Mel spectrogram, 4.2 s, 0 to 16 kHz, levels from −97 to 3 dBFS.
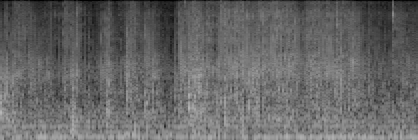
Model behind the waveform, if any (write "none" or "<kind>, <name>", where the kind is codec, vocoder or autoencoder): vocoder, BigVGAN v2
